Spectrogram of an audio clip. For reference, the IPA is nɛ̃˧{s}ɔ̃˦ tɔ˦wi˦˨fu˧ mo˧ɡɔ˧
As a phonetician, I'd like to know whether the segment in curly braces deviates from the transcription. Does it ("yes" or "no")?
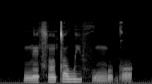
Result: no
